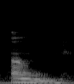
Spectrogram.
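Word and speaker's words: -one: it's gonna end in it's actually pronounced own not one but Oh books eyes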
